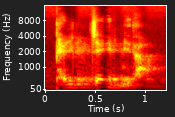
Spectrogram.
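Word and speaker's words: Welzel: 사람이야 바로 독일의 법학자 벨제 독일은 독일어는를 비로 발음을 해요 그래서이 벨제이라 사람이 목적적인의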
